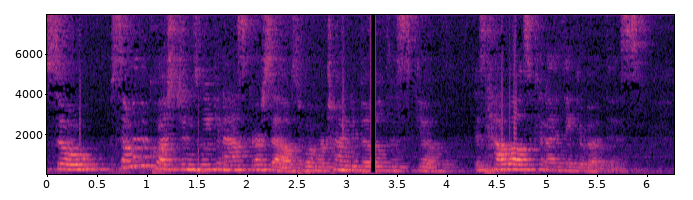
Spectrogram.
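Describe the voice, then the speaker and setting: A woman speaks at a moderate pace with a fairly high pitch and hardly any pauses. Her pitch varies in an ordinary way, and background noise is noticeable. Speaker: conference speaker. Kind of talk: talk. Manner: shaky when speaking long.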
